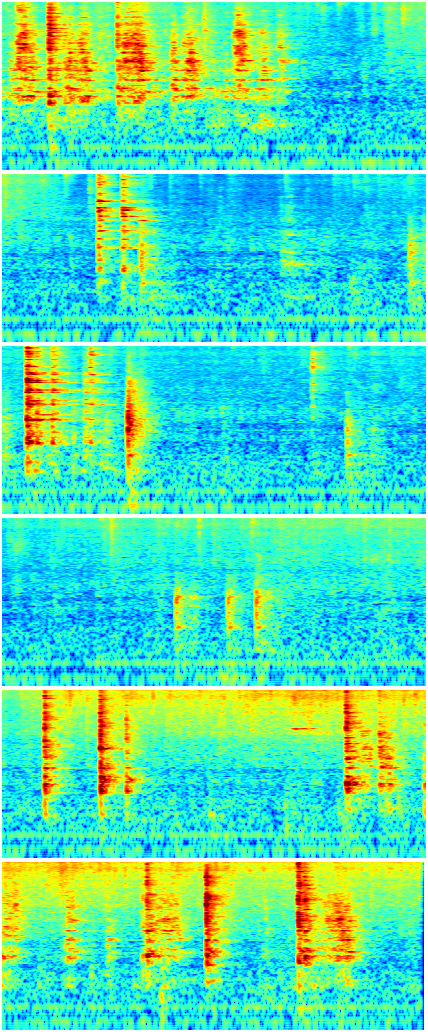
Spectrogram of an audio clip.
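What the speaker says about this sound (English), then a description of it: "Put a little bit of this olive oil in the pan. We're gonna saute our vegetables first." Vegetables sautéing in olive oil in a pan, a steady sizzle with repeated scrapes and clinks of a utensil stirring against the pan, loud in bursts and quieter between, with no voices.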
